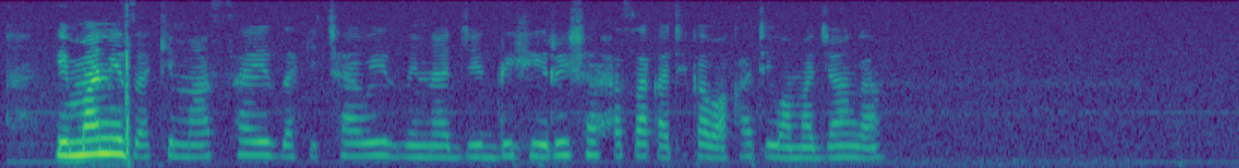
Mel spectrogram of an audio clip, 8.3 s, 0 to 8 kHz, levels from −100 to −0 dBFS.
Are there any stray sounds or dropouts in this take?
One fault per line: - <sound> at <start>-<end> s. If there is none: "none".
none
